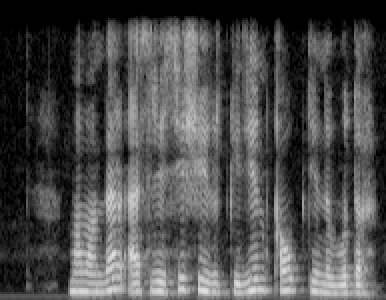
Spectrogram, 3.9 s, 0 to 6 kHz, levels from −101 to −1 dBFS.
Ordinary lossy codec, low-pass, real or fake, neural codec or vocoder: none; 5.4 kHz; real; none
